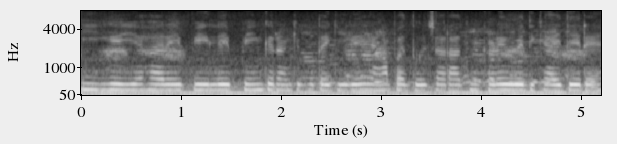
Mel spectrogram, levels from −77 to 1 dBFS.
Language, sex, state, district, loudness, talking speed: Hindi, female, Chhattisgarh, Sukma, -13 LUFS, 255 wpm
